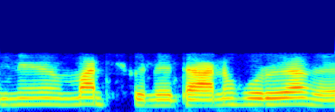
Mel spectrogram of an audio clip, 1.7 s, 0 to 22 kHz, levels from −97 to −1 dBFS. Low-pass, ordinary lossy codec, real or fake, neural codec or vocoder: 3.6 kHz; none; fake; codec, 24 kHz, 3.1 kbps, DualCodec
